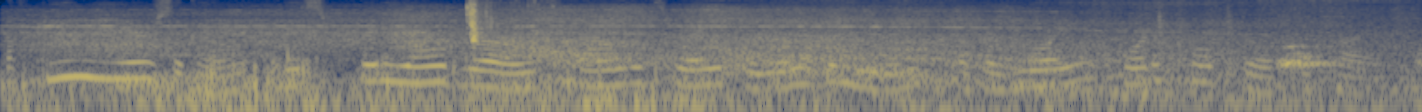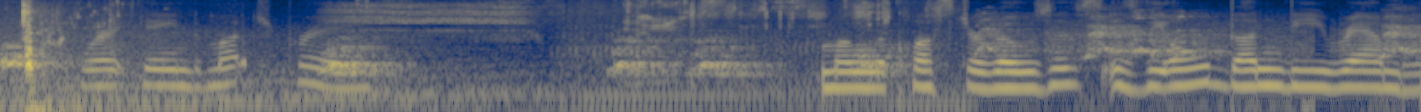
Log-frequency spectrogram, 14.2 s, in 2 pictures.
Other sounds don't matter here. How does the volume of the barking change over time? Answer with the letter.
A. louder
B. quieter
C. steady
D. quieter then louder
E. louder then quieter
B.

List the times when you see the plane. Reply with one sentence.
The plane can be heard from 0.0 to 12.1 s.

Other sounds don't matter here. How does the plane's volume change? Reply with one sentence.
The loudness of the plane goes down.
